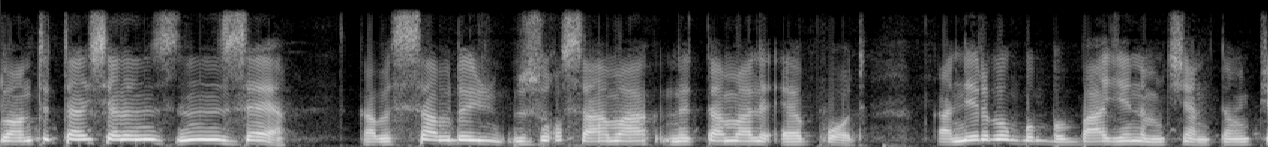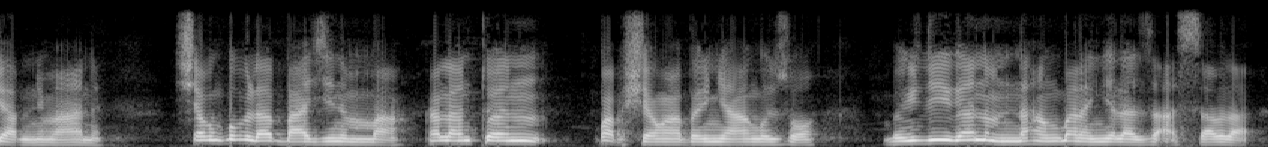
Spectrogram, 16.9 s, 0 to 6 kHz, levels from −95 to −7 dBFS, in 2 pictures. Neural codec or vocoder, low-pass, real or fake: none; 5.4 kHz; real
